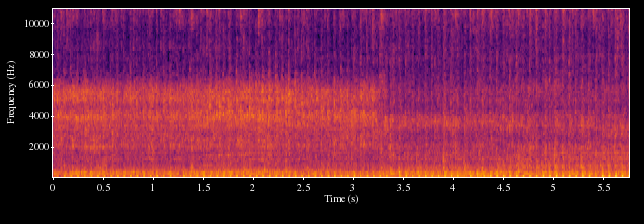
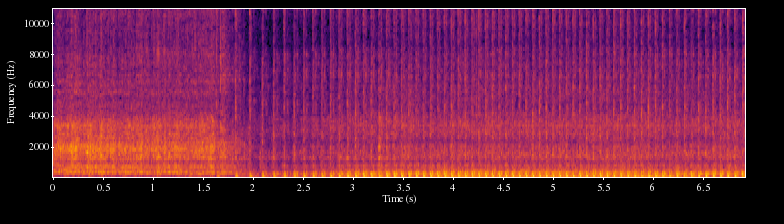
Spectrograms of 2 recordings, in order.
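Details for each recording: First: 1967 Gravely 430 sat outside for years, after clearing debris from the ignition points, running while testing drive: steady single-cylinder run about four beats a second, even firing; engine good, transmission has no forward or reverse in high. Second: 1967 Gravely 430, sat outside for years, running on choke and throttle after first firing: catches after cranking, then fast, uneven, lumpy beat with wavering firing; rough running from debris against the ignition points.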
